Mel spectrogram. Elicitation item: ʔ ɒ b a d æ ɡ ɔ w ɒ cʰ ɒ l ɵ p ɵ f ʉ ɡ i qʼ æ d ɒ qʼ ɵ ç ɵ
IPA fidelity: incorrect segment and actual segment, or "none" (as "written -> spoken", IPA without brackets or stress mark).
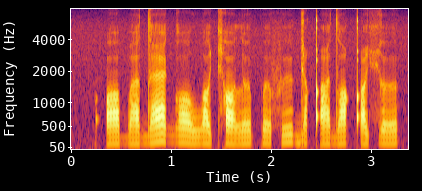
none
